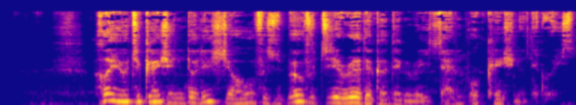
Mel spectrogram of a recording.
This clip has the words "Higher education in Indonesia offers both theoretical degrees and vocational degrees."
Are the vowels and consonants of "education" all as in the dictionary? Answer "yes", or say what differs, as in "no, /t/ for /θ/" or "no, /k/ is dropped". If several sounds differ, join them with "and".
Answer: no, /ʃ/ is dropped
